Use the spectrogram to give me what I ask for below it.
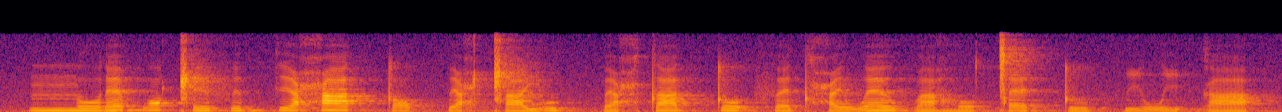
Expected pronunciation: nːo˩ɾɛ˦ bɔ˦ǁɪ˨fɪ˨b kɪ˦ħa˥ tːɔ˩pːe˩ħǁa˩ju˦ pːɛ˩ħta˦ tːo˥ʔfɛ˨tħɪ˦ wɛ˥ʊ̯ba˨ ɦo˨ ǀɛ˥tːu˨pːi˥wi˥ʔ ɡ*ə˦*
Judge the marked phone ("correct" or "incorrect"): incorrect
